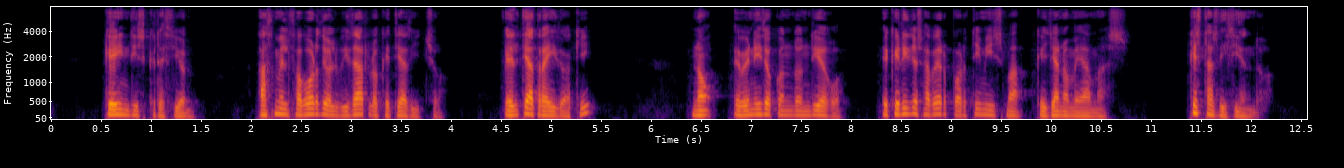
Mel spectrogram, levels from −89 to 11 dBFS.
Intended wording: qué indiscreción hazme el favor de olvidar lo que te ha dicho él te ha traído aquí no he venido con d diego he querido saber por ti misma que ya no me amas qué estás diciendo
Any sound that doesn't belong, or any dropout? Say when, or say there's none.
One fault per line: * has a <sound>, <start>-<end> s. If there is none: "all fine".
all fine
